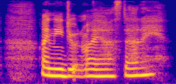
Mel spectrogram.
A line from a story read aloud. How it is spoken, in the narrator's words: said with a gasp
